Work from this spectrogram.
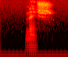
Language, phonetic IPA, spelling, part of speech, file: Polish, [mɨʃ], mysz, noun, Pl-mysz.ogg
